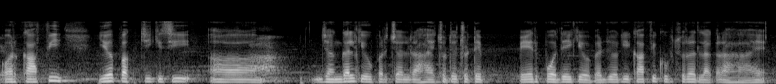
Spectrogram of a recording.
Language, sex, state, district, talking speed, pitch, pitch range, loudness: Hindi, male, Arunachal Pradesh, Lower Dibang Valley, 195 wpm, 120 Hz, 115-130 Hz, -21 LUFS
